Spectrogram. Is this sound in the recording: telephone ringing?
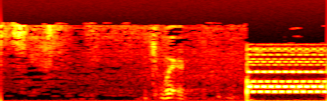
yes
